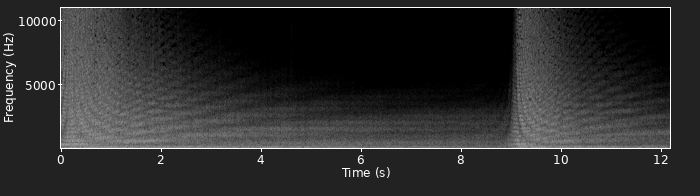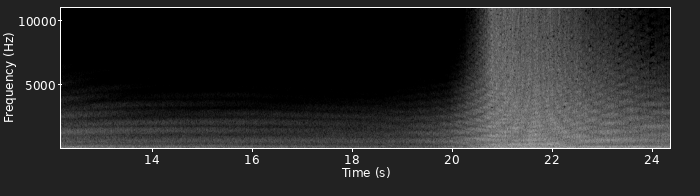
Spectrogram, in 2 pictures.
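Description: A jet engine roars steadily, swelling loudly and fading as a fighter plane passes.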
